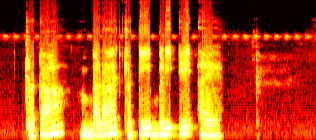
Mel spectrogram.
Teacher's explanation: वे स्वर जिनके उच्चारण करते समय ओष्ठ का आकार गोल न होकर ऊपर नीचे फैल जाता है कहलाते हैं आवृतमुखी या आवृत्ताकार स्वर।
